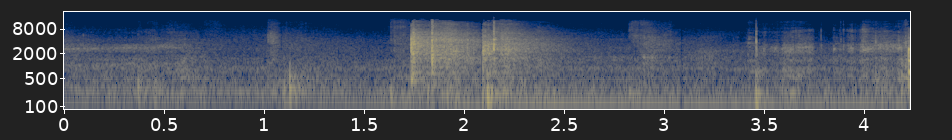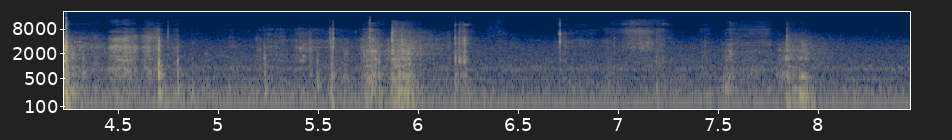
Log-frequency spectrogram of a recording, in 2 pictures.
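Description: Handling noise as the camera is moved and set up: scattered clicks and knocks, with a louder scrape or rustle about two seconds in, over a steady low hum.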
